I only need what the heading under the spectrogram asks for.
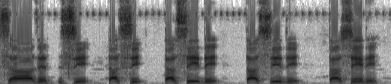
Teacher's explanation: تو دال نہیں پڑھنا, زا پڑھنا ہے, سیٹی کی آواز کے ساتھ پڑھنا ہے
